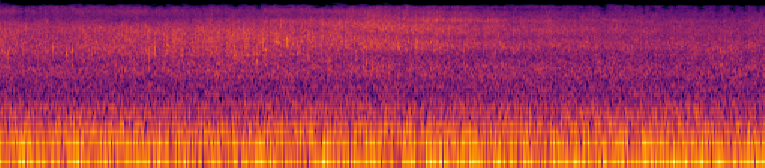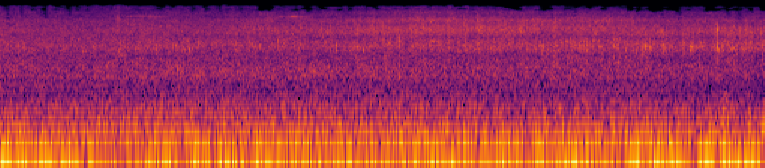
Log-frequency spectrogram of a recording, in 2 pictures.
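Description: Steady rushing outdoor noise with a strong, uneven low rumble.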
